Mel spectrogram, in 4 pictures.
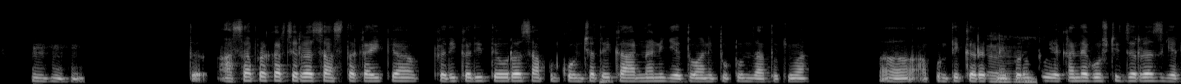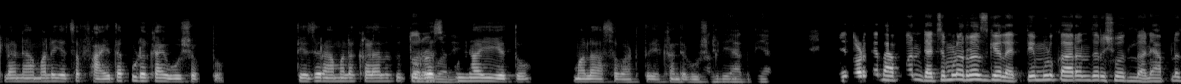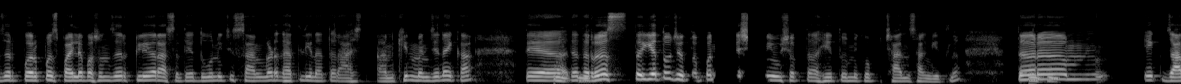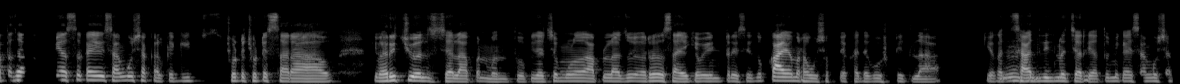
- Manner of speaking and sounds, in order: static; tapping; unintelligible speech; other background noise; distorted speech; in English: "पर्पज"; unintelligible speech; in English: "रिच्युअल्स"
- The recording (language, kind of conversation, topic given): Marathi, podcast, रस ओसरल्यावर तुम्ही पुन्हा प्रेरणा आणि आवड कशी परत मिळवता?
